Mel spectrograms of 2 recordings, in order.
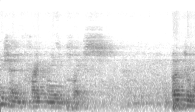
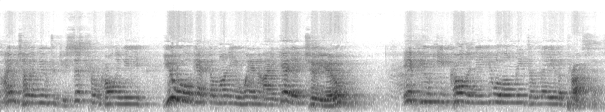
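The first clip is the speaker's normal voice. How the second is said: louder, higher mock anger; mock scathing; 7 semitones higher, 10 dB louder than usual. Debtor's scathing email read as a loud stern warning. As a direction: read the threat like a furious pompous man. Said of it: "very scathing, angry".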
